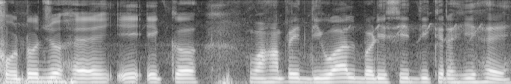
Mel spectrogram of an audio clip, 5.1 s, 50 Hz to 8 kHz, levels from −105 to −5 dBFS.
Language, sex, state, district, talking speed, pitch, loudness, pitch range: Hindi, male, Maharashtra, Gondia, 150 wpm, 135 Hz, -14 LUFS, 130-140 Hz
